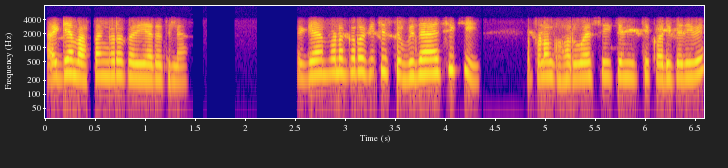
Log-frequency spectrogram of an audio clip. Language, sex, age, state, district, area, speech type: Odia, female, 18-30, Odisha, Jagatsinghpur, rural, conversation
